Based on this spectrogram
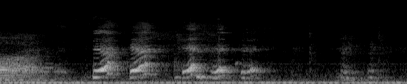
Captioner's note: student laughing out loud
